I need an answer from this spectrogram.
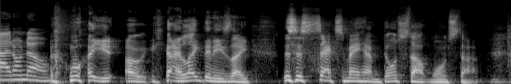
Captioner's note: laugh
